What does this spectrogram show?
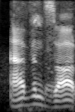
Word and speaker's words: Avanzato: Avanzato. So if you think of avocado. It's an avocado. Okay. It's a little avocado.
